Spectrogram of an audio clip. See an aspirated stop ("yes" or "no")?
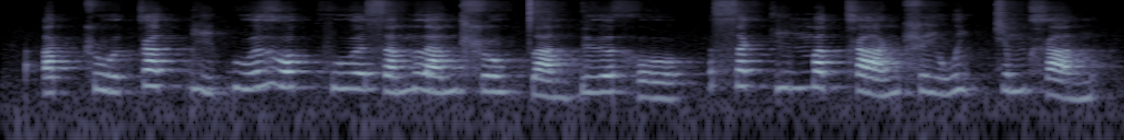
no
